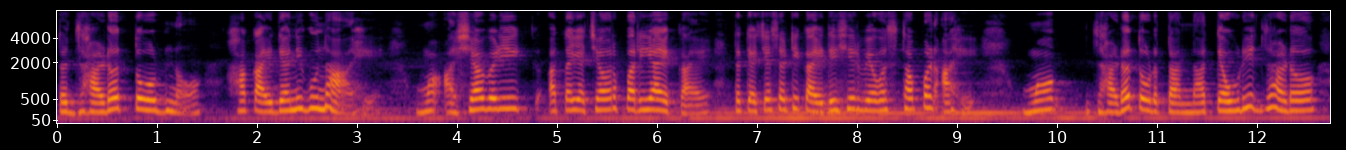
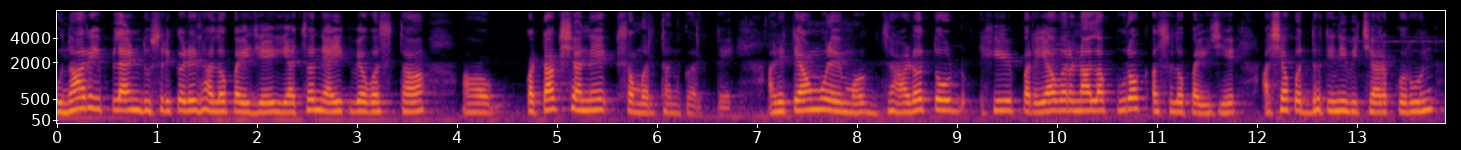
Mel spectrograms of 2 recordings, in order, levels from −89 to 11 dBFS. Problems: none marked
